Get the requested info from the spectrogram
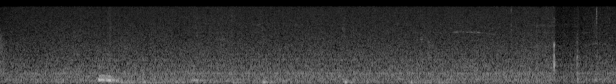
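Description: A pause in talk: steady hiss of room tone and microphone noise from the meeting's sound system. A brief faint low sound comes about a second in, and a click shortly before the end, after which the hiss drops away.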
